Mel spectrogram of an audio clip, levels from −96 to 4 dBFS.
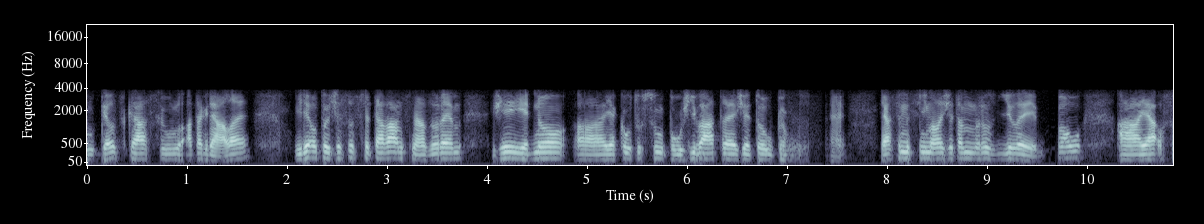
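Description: Throughout, the speech passes through an AMR narrowband mobile codec. Nothing below about 200 Hz or above 3.4 kHz survives, and the heavy, buzzy, synthetic texture fits a low rate near 6 kbps. Plain band-limiting would narrow the sound but leave it natural.

Lost AMR speech frames follow. At 3.08 s, a brief dip fits one missing 20 ms frame. From 6.94 to 7.55 s, scattered gaps repeat the last pitch and fade, with the longest stretch about 140 ms. From 9.54 to 9.91 s, the sound drags, dies out, then returns rough. Each is a smeared fade rather than a hard dropout.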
